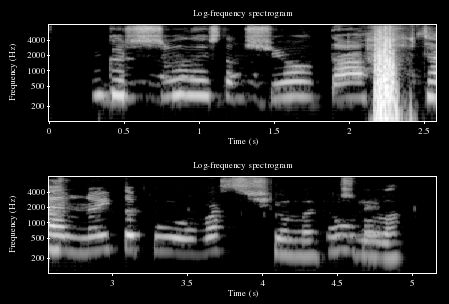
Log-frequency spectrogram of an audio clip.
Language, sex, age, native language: Icelandic, female, 14, Icelandic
